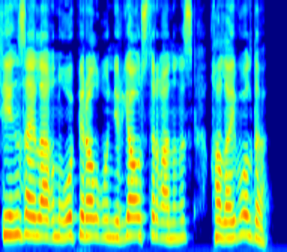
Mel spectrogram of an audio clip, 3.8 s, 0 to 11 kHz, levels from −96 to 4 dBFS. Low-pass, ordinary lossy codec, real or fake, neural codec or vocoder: none; none; real; none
